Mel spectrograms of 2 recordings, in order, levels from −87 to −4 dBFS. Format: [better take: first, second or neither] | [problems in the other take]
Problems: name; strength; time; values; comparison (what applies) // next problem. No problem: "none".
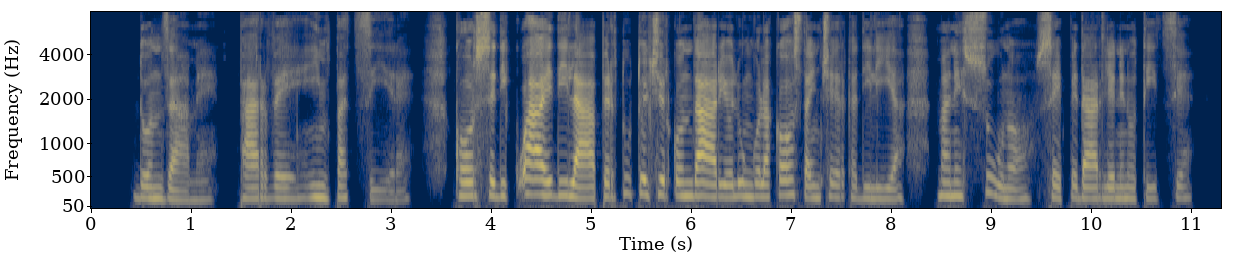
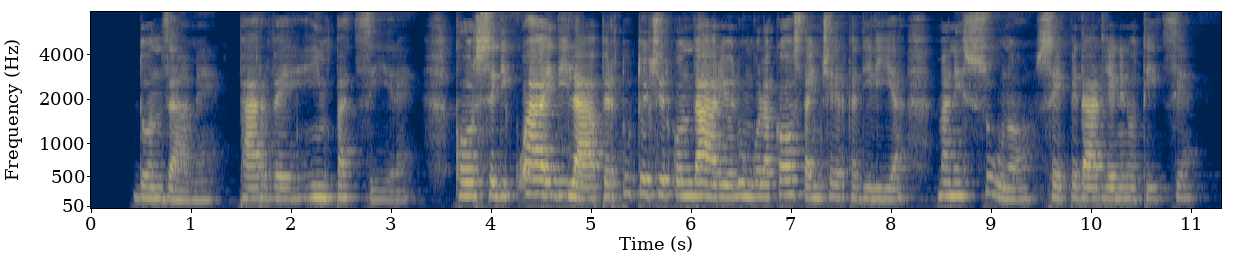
first | room echo; dies away in 0.8 s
